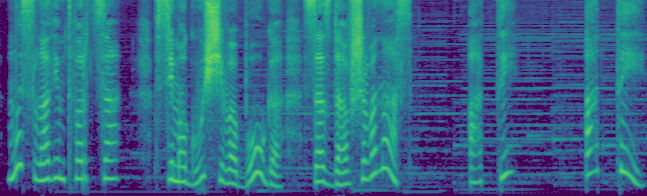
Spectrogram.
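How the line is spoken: Joyful. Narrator (Russian): Солнышко, травка, птички ей радостно говорили

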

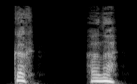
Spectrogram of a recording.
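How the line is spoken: Breathed out. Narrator (Russian): выдохнул Дейн

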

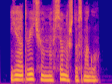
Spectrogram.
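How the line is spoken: Quiet. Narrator (Russian): негромко произнес он

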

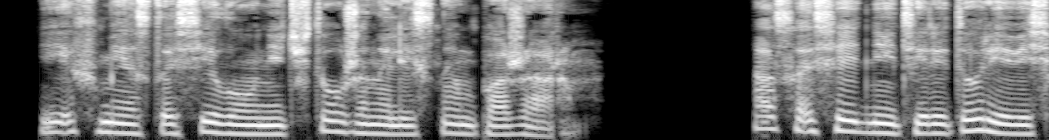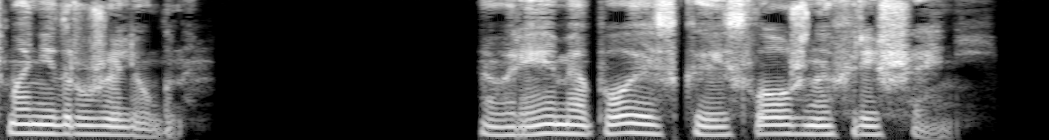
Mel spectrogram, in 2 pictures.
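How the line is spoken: Grim announcement. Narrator (Russian): мрачно объявил Ламбикур

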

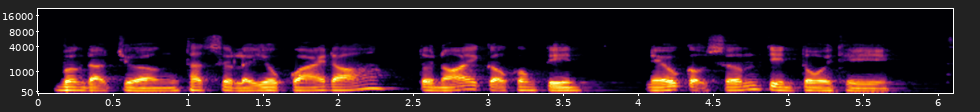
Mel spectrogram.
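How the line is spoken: Sighing. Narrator (Vietnamese): Nhàn Phúc Thủy thở dài nói

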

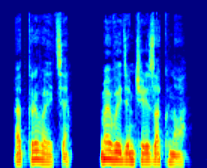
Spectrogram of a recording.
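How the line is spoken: Calm statement. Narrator (Russian): спокойно заявил Рен

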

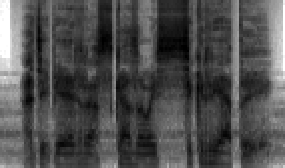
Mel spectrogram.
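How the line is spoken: Hissed. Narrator (Russian): прошипел темный лорд

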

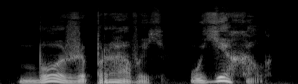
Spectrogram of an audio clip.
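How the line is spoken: Whispered. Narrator (Russian): прошептал он

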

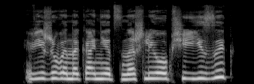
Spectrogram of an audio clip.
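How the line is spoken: Laughing. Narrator (Russian): рассмеялся Паша

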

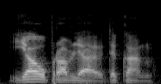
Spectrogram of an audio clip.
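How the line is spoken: Calm reply. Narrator (Russian): спокойно ответил Чудакули

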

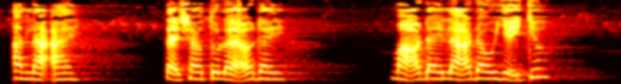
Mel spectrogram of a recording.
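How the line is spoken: Loud, curious question. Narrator (Vietnamese): Cô không sợ mà chỉ có hơi tò mò, vội nhìn thẳng vào mặt anh ta lớn tiếng hỏi

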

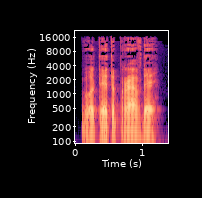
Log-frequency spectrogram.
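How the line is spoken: Grumbled. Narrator (Russian): проворчал Сильвен

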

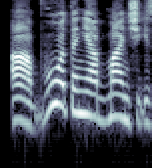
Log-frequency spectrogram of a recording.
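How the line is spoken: Shout from crowd. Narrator (Russian): закричал кто-то в толпе

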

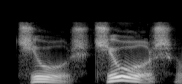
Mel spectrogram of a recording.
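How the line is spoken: Contemptuous exclamation. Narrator (Russian): воскликнул Гордон с презрением

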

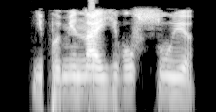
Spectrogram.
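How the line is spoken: Snapping. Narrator (Russian): огрызнулась правая половина мозга

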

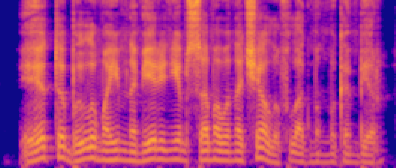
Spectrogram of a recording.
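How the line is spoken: Plain. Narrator (Russian): ответил Арамис

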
